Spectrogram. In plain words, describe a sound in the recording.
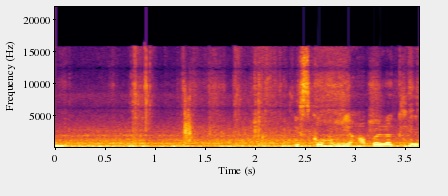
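Paper rustles as a sketchbook page is turned over.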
